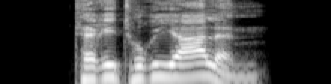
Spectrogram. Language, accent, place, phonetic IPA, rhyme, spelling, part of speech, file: German, Germany, Berlin, [tɛʁitoˈʁi̯aːlən], -aːlən, territorialen, adjective, De-territorialen.ogg
- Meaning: inflection of territorial: 1. strong genitive masculine/neuter singular 2. weak/mixed genitive/dative all-gender singular 3. strong/weak/mixed accusative masculine singular 4. strong dative plural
